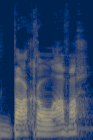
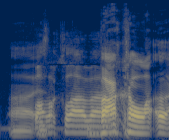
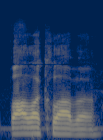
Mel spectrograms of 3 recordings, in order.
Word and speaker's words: balaclava: Yeah, he sings songs in his baklava. Balaclava. How do you say it? Balaclava. I was close.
